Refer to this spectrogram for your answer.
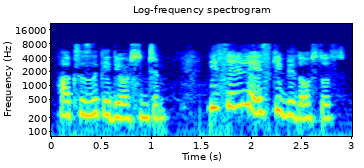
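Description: A woman voicing a sly, menacing old male pirate who coaxes and threatens smoothly. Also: a little high, animated, normal speed, darkish tone, dry recording. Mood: sly coaxing. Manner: smooth-talking, mocking threats.

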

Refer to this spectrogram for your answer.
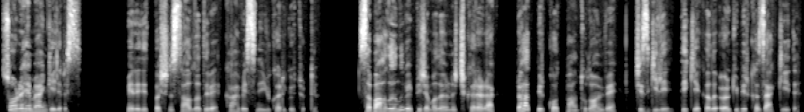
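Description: Gravelly male audiobook narrator. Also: medium pitch, normal speed, mellow, dry recording, studio quality.

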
